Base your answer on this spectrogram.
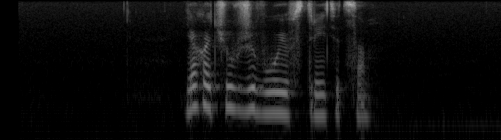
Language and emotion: Russian, neutral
